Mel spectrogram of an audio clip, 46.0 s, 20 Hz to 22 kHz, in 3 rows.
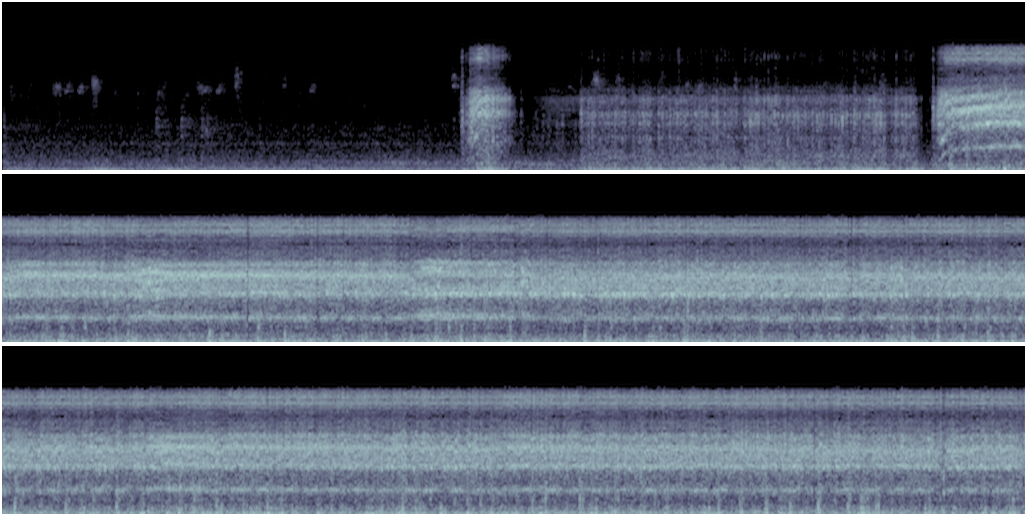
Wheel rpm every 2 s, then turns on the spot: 0, 0, 0, 10, 10, 20, 30, 130, 160, 160, 160, 160, 160, 160, 160, 160, 160, 160, 160, 160, 160, 160, 160.
8-12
